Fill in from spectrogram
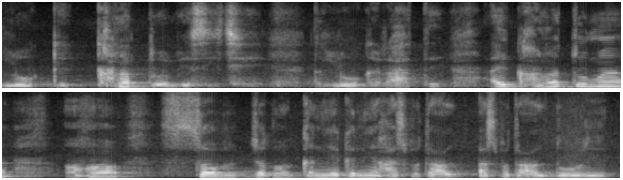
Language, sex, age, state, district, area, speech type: Maithili, male, 45-60, Bihar, Saharsa, urban, spontaneous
